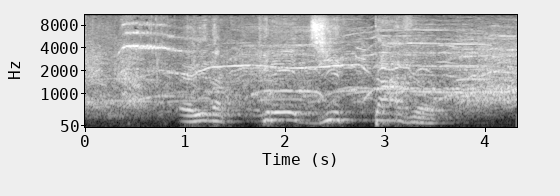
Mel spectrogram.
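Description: A man sings through a microphone over loudspeakers.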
